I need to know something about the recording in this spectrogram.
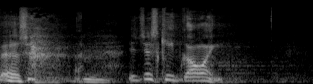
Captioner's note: laughs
